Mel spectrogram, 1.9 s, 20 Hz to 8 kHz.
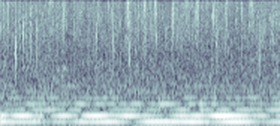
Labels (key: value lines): label: biophony, midshipman
recorder: SoundTrap 500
